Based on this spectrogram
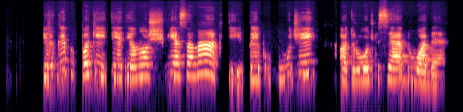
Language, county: Lithuanian, Vilnius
